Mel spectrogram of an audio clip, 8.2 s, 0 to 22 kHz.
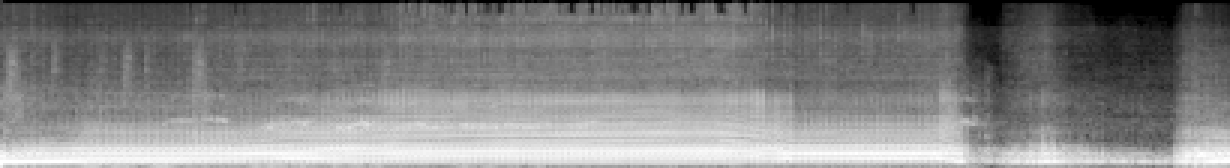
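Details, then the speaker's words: Drag car with stage 1 clutch at wide-open throttle on a run at Famoso; engine howls with rising pitch then drops off early, shift seeming to come before redline; crew suspects short shifting, thinks more jet will fix it; unconfirmed. "Yeah, that was weird. It was like shifting early. Sounds like it's short shifting."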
